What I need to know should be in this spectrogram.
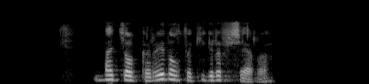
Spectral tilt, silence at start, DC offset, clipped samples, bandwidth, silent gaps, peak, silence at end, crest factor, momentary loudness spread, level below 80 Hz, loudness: -4.5 dB/octave; 0.6 s; under 0.1%; under 0.1%; 8 kHz; 0.88-0.93 s; -8 dBFS; 0.95 s; 20 dB; 15 LU; -68 dBFS; -27 LUFS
